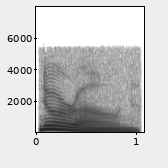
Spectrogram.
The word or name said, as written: neurone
